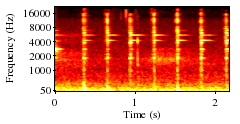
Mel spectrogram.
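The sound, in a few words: hammer forging a steel knife bevel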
